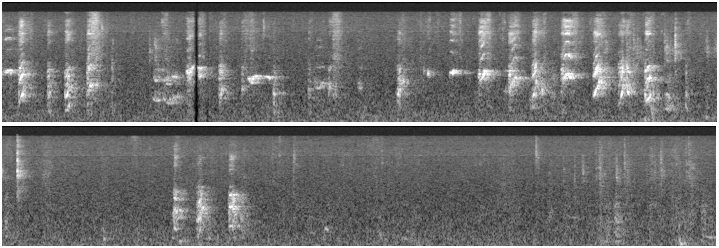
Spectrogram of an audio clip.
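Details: Cavalier King Charles Spaniel puppies indoors on a kitchen camera, cloudy Monday morning: a run of high, thin whimpers and short yips, several per second at first, then scattered cries among clicks and knocks.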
